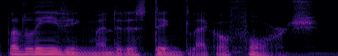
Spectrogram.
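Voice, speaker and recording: A man's voice: low voice, animated, normal speed, darkish tone. A man reading scripted audiobook narration of a story.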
